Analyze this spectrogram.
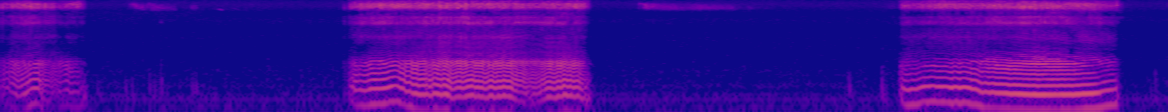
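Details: Cavalier King Charles Spaniel named Noah snoring at Christmas, asleep with eyes open and nose twitching as if dreaming; three long rasping snores, each about two to three seconds, separated by quiet pauses, in a small indoor room.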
